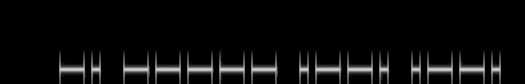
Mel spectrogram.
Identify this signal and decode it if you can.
Morse code, heard as a keyed tone, about 15 wpm, 700 Hz. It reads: N0PP
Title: Easy Call Signs Repeated 3x - 15wpm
